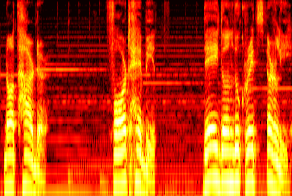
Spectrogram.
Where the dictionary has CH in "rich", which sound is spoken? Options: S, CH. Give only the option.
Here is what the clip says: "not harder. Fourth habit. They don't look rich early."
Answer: S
